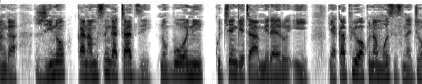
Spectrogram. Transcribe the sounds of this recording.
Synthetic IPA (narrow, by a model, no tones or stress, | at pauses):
a | ʐino̞kanamusiŋɡatad͡zinoɓuonikut͡ʃe̞ŋɡe̞tamiɾaiɾo̞ʔijijakapiwakunamo̞zisinad͡ʒeɦo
